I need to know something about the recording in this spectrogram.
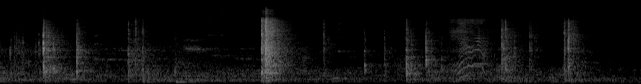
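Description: Handling noise of a microphone being fitted to clothing: irregular clicks, knocks and rustles, the loudest about two and a half seconds in, with faint voices underneath.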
